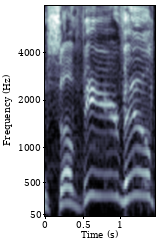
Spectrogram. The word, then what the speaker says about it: Sevierville: Up next, this guy was gracious enough to give me the pronunciation of his hometown from last night. This is the 00 of Travis Houck from Sevierville, Tennessee.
